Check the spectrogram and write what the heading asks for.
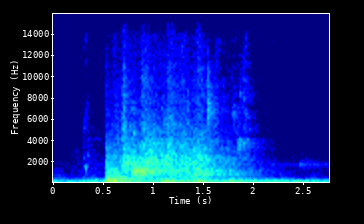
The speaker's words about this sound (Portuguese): Um dia, porém, eh, por acidente, uma senhora que fazia limpeza no passeio atirou um balde cheio de água para a rua no preciso momento em que o senhor Valéry passava.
